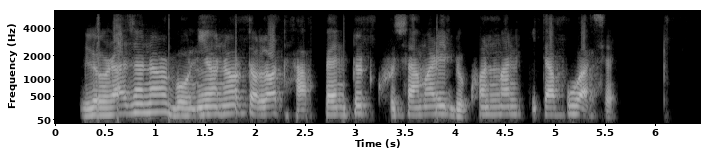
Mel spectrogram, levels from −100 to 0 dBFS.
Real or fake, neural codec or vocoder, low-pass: fake; vocoder, 22.05 kHz, 80 mel bands, WaveNeXt; 5.4 kHz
